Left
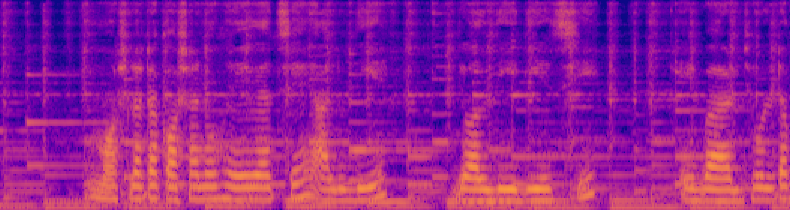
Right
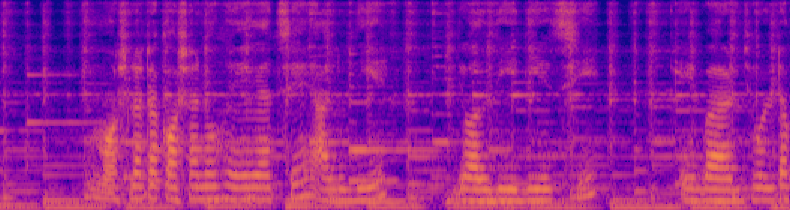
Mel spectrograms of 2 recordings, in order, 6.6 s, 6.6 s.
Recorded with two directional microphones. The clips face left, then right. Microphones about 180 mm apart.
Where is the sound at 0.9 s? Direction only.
40° left (ahead or behind).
